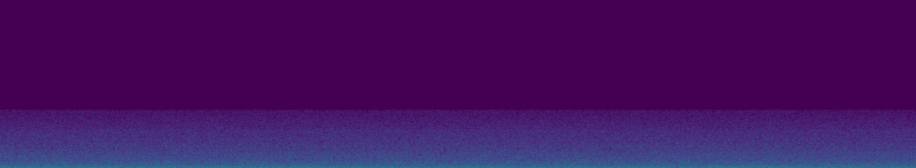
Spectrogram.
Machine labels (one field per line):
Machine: fan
